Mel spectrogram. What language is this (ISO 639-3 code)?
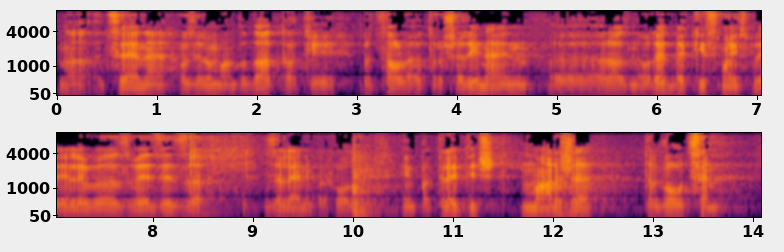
slv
